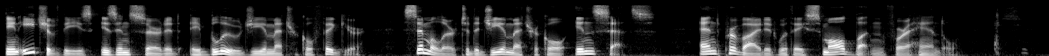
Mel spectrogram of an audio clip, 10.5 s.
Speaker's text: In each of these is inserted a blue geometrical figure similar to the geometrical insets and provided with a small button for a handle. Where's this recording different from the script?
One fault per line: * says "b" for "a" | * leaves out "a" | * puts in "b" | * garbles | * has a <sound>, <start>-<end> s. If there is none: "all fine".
* has a sneeze, 9.9-10.3 s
